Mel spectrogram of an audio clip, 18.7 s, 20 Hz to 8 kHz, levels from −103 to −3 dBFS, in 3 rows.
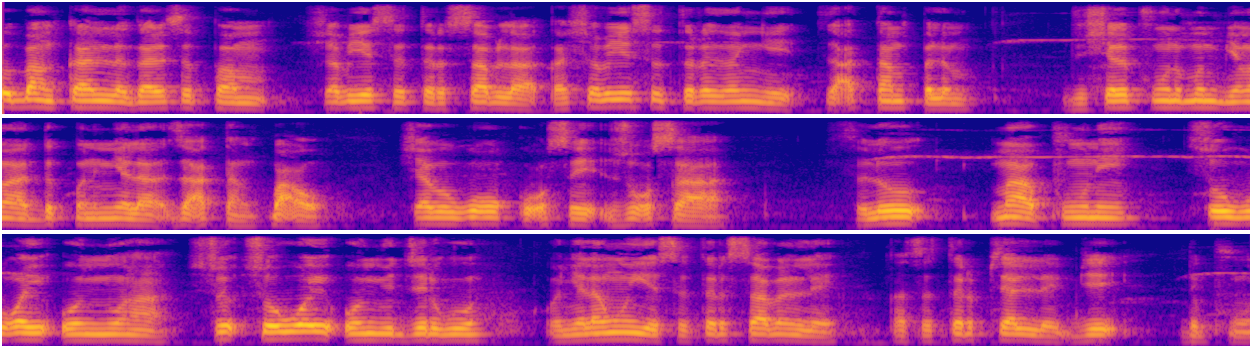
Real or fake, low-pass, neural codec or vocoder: real; 7.2 kHz; none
